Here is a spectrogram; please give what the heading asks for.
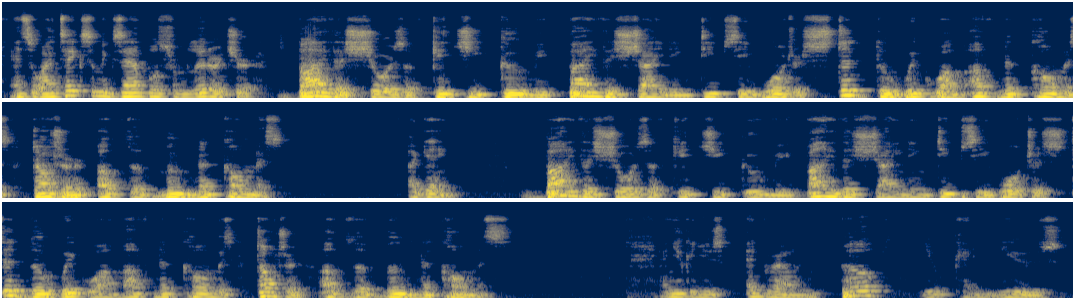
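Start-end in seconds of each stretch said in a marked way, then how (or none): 2.2-10.1 loud, metrical recitation, every stressed syllable pounded; staccato verse rhythm. Shown as a demonstration. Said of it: "the staccato sounds". 12.1-19.9 chant-like beat on "By the shores of Gitche Gumee"; steady metrical recitation, stresses marked; staccato verse rhythm. Shown as a demonstration. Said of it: "the staccato sounds".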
